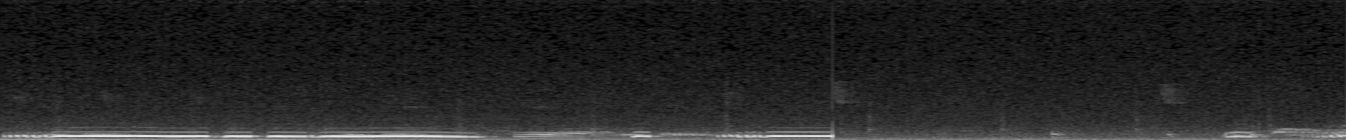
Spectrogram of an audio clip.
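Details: Puter pelung dove with a long-drawn coo: a sustained, level tone broken by brief dips, then rippling gurgles, another held note and a sharp click, followed by quieter soft coos.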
